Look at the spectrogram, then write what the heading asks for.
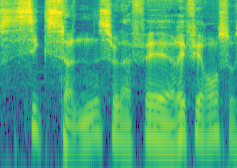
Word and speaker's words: Sixun: Le nom du groupe est composé de six, de 6 donc, et de 1 et se prononce Sixon.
